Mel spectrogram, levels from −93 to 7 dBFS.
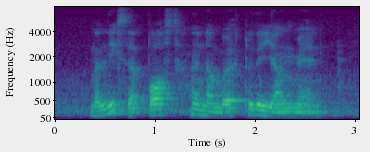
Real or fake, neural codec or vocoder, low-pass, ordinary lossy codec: real; none; none; none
